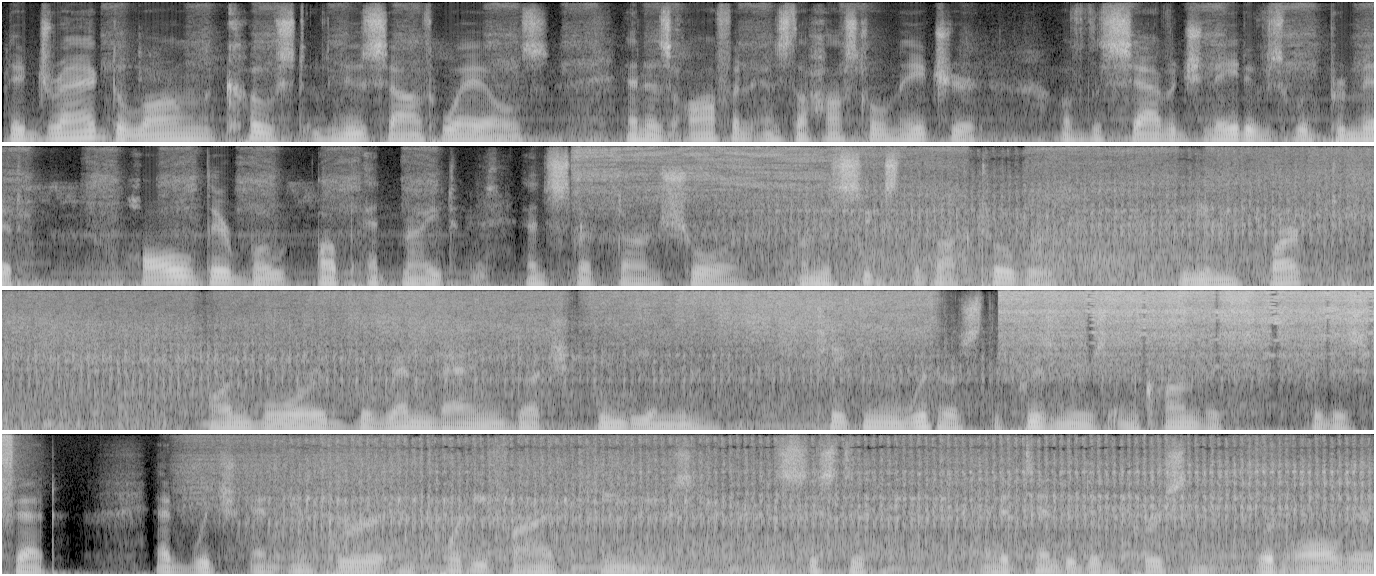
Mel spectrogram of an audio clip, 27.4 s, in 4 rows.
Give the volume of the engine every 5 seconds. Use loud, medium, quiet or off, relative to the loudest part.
off, off, medium, medium, loud, loud.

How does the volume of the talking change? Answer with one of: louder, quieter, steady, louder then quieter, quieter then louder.
steady.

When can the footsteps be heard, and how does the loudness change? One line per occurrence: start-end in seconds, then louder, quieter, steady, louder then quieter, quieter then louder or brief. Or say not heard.
not heard.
